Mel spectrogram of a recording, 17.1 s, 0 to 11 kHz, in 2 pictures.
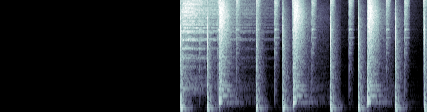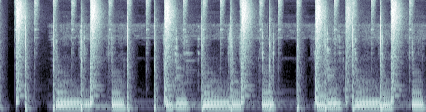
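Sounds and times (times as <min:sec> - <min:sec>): drum kit with cymbal crashes: 0:03.6 - 0:16.9
bass guitar: 0:09.5 - 0:17.0.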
